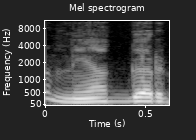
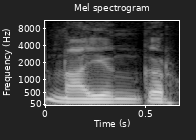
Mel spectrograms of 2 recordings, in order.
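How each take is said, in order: First: It begins 'nyan' and has a g sound. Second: It begins 'naa-yan' and has a k sound. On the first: The speaker calls it wrong. "न्यांगर नहीं होता" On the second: The speaker calls it right. "नायंकर होता"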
